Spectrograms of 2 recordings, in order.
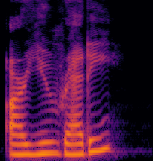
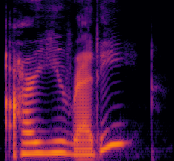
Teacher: For example, when a native speaker asks a yes or no question like, "Are you ready?" The pitch of their voice goes up at the end. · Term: intonation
